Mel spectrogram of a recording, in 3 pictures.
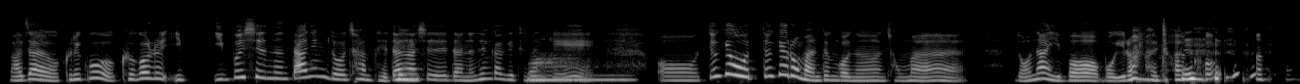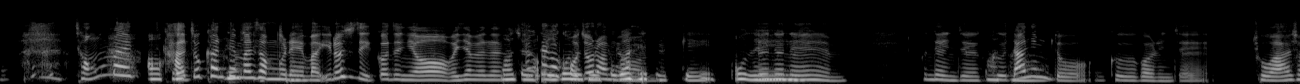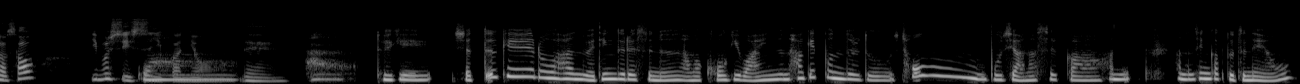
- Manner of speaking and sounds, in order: laugh; laughing while speaking: "이런 말도 하고"; laughing while speaking: "보관해"; other background noise; gasp
- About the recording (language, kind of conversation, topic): Korean, podcast, 다른 사람과 취미를 공유하면서 느꼈던 즐거움이 있다면 들려주실 수 있나요?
